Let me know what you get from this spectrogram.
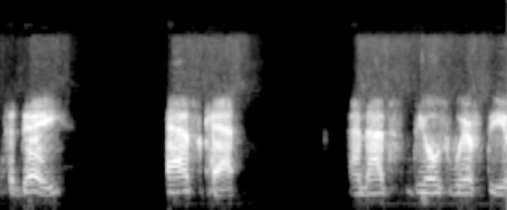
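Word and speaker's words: ASCAC: It's pronounced ASCAT.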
